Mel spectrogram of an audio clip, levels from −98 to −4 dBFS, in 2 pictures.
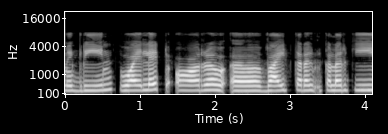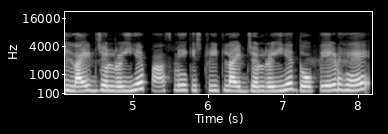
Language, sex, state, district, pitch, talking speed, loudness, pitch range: Hindi, female, Uttar Pradesh, Varanasi, 235 Hz, 170 wpm, -16 LUFS, 225-250 Hz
